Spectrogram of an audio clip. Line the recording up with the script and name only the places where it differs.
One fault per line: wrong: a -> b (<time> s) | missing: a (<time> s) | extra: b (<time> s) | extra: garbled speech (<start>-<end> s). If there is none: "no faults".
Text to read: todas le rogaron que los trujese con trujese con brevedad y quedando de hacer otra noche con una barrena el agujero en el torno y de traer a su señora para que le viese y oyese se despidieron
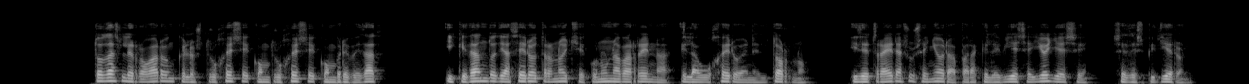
no faults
